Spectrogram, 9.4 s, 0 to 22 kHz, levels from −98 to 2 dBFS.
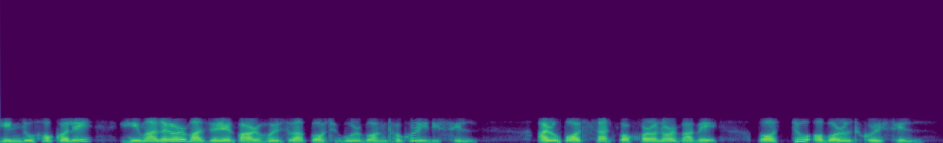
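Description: Codec 2 vocoder damage runs through the whole clip, from start to finish. The speech has been rebuilt from pitch, voicing, energy and a coarse spectral envelope rather than carried as a waveform, so the decoder's sine-wave synthesis leaves it robotic and buzzy, with heavy damage throughout. The degree of damage points to a very low rate, around 2.4 kbit/s. The sound is confined to a narrow telephone-like band of roughly 250 Hz to 3.4 kHz, with nothing above 3.7 kHz.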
